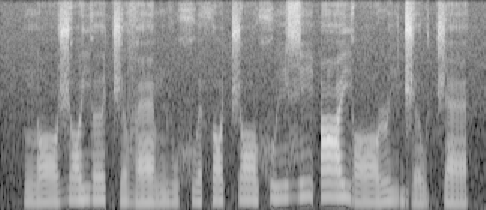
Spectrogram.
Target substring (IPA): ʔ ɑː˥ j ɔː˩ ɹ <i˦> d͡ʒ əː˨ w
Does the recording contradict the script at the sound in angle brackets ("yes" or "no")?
no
